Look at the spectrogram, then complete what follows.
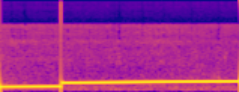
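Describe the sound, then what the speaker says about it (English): Steady electronic sine tone, low at first, then stepping up after a brief click and gliding slowly higher in pitch, alone and clear with no other sounds. "you start to hear a very low tone. And as it goes up, the frequency gets higher"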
